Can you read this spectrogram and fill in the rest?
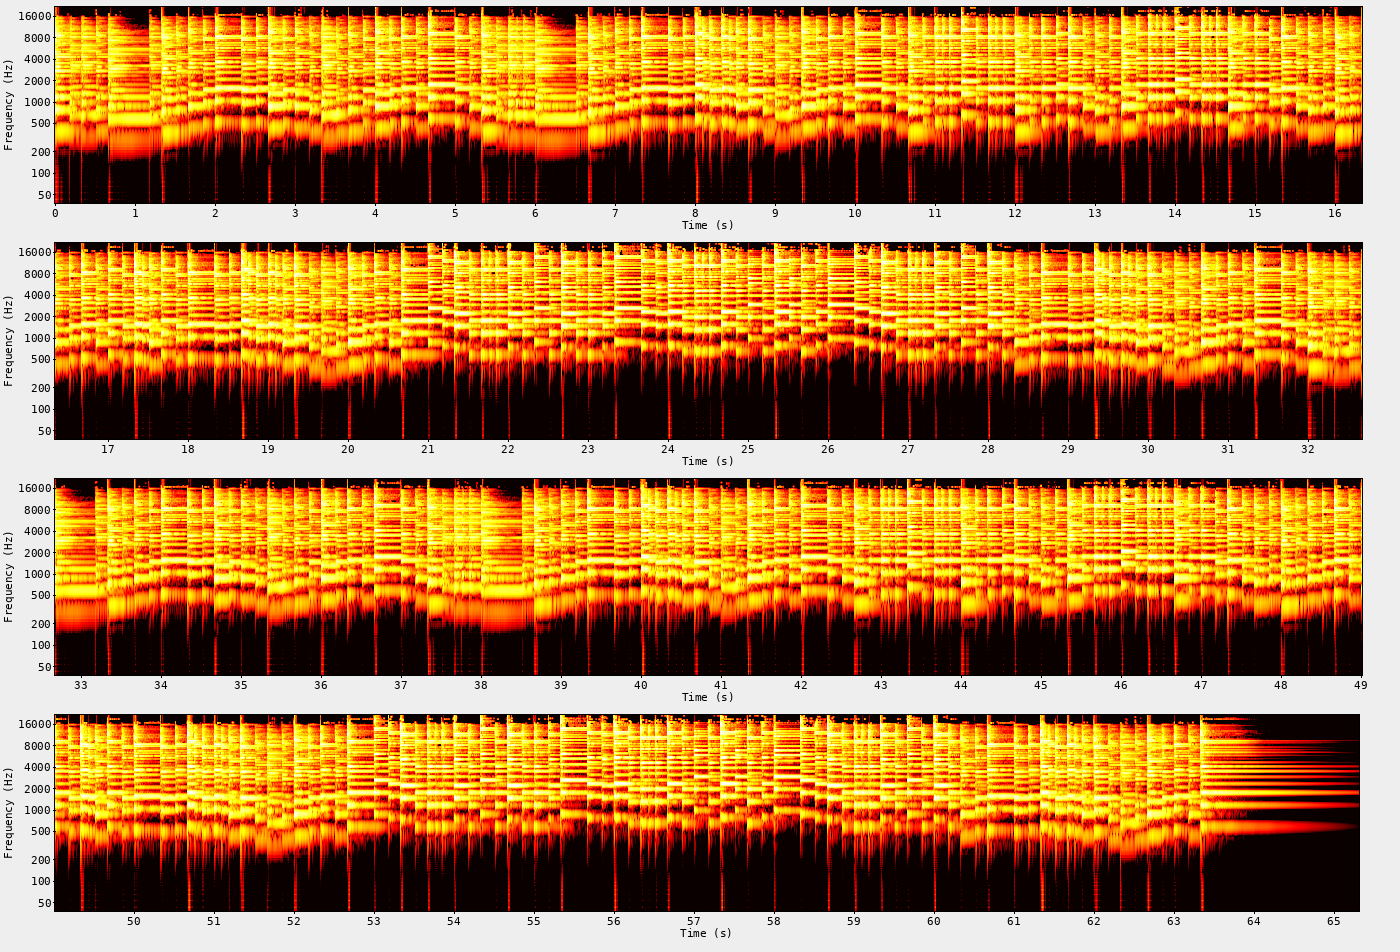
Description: Reel: Bunker Hill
